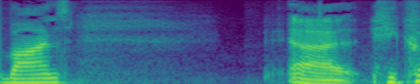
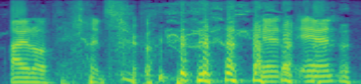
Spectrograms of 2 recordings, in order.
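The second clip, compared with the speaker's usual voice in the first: laughing denial, then a burst of laughter; 5 semitones higher, 4 dB louder than usual. Real, not acted. Guest laughing off the host's teasing, laughing. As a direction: laugh the tease away.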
